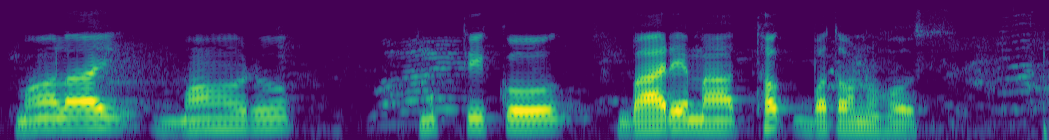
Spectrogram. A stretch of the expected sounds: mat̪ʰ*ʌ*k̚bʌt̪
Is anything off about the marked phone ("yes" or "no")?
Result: no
